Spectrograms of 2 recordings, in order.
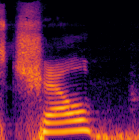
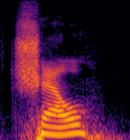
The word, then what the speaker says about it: Kjell: My name is Chell. It's Chell. Spelled K-J-E-L-L. Pronounced Chell.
